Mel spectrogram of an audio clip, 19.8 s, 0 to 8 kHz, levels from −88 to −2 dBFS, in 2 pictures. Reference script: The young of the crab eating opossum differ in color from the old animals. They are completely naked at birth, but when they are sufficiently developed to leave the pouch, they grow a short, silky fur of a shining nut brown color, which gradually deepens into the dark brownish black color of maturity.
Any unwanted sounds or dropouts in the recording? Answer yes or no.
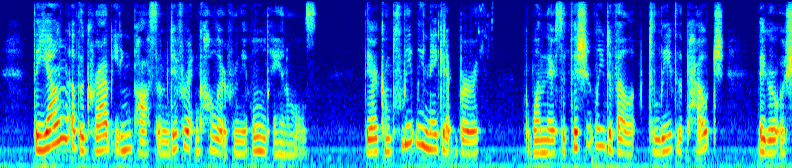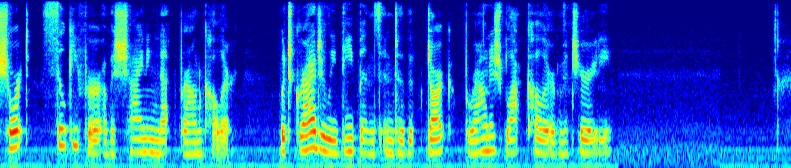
no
